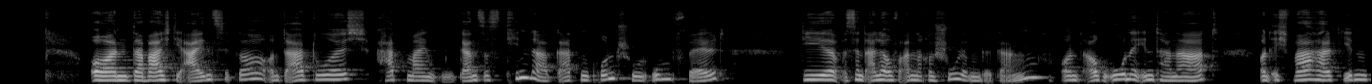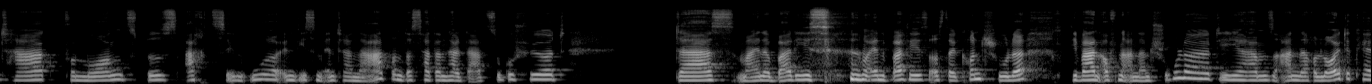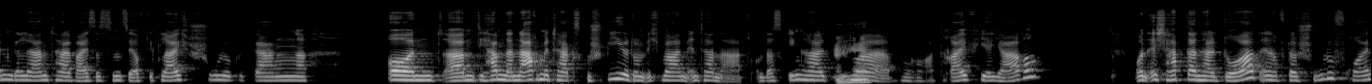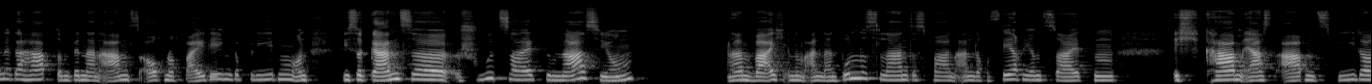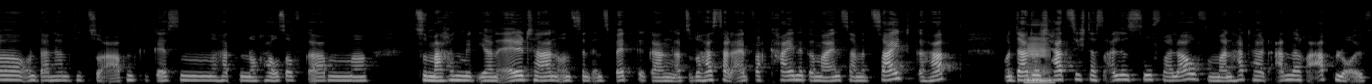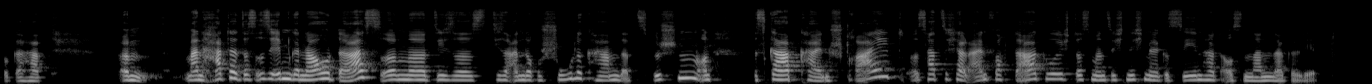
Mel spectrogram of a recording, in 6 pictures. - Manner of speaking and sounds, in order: in English: "Buddies"; chuckle; in English: "Buddies"
- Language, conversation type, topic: German, podcast, Wie baust du langfristige Freundschaften auf, statt nur Bekanntschaften?
- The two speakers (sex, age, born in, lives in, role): female, 40-44, Germany, Germany, guest; male, 25-29, Germany, Germany, host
